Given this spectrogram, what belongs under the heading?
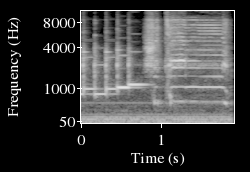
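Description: Text message notification tone on a phone: a quick string of short bright chime notes rising into a longer ringing flourish, loud and clear with no talking over it.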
